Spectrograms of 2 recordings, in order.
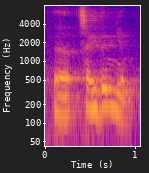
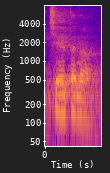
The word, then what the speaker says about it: Chaitanya: I'm sorry, it's a Malu pronunciation of the Sanskrit word. Okay, Chaitanyam, in Malayalam we call it, definitely Chaitana, the Sanskrit word.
